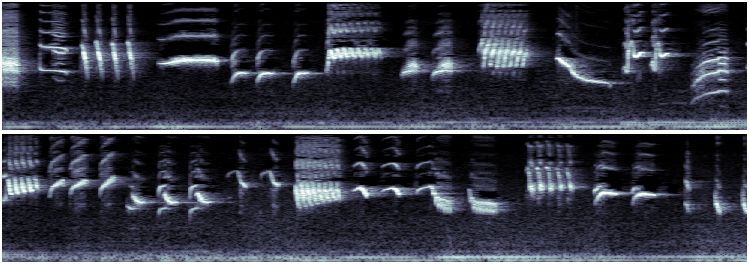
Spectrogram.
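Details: Indian pied myna known for talking, chattering nonstop: mixed whistled notes, quick chirps, downward slurs and rasping bursts over ten seconds, densely packed.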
